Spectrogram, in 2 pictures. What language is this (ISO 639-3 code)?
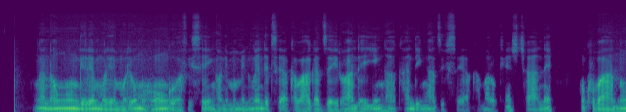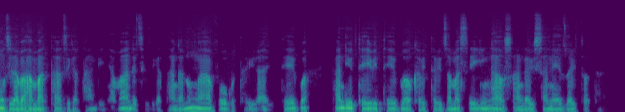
run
